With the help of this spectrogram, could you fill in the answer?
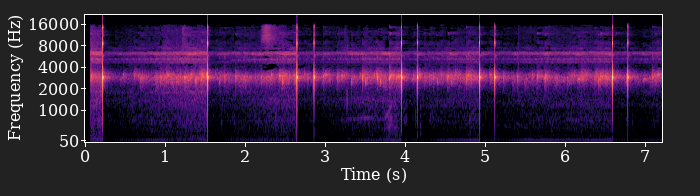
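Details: Bombay bush frog, also known as typewriter frog, giving sharp, dry clicks at irregular intervals, about eleven in seven seconds, some in quick pairs, over a steady high-pitched insect-like drone.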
